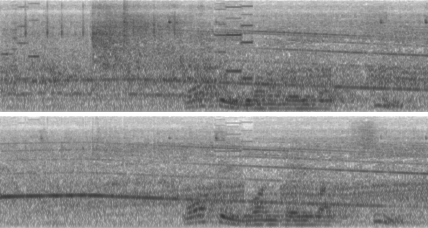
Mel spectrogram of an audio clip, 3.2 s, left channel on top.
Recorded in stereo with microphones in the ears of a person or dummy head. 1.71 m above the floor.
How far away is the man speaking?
About 4.5 m.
